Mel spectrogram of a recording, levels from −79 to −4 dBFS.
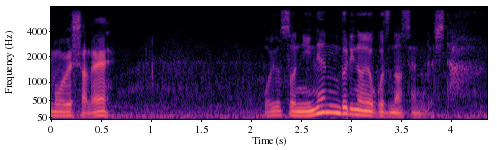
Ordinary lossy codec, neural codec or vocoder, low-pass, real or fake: none; codec, 16 kHz, 8 kbps, FunCodec, trained on Chinese and English, 25 frames a second; 7.2 kHz; fake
